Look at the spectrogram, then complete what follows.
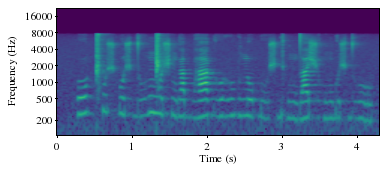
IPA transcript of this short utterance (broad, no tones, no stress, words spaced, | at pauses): oǁʰuʃɠoʃ do̤ŋ͡ǁʊʃŋɡa bʱaɡʱʊ ɦuɡno ɠo̤ʃɡɪɡ ndaʃo̤ɡŋɡʊʃdʱu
